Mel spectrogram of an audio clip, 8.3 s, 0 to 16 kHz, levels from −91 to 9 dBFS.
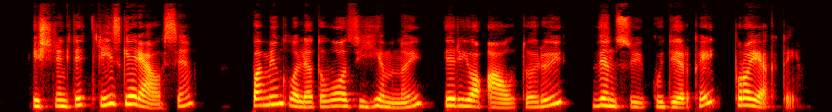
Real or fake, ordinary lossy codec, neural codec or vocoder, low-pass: fake; MP3, 64 kbps; codec, 44.1 kHz, 7.8 kbps, DAC; 14.4 kHz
